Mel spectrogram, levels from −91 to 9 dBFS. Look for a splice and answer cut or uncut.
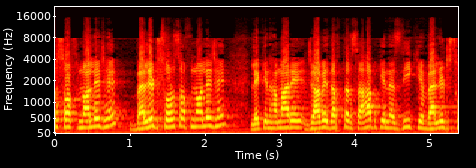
uncut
